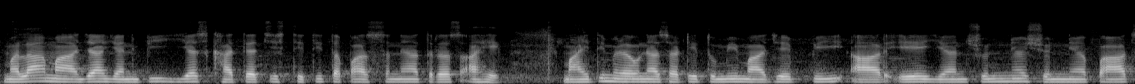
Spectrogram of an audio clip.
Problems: background sounds at intervals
